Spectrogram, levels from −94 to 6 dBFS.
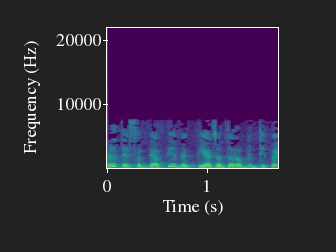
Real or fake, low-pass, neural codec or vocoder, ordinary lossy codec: real; none; none; none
